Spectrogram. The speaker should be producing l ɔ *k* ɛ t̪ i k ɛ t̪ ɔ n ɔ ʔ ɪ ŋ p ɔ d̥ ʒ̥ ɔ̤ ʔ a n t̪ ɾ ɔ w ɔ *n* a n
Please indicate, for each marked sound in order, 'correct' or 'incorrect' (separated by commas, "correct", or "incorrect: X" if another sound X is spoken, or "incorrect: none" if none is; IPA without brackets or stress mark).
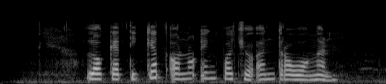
correct, incorrect: ŋ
